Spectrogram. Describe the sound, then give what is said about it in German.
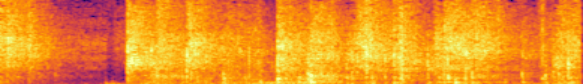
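Crinkly plastic rustling of a bag of chocolate sweets (Schokobons) being handled, with a burst of crackling after a brief pause and continuing irregular crinkles and rattles. “Raschelt ja schon mal ganz gut.”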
